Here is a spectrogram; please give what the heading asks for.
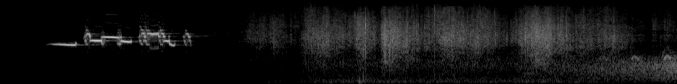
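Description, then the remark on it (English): A downy woodpecker in a tree gives a loud, close, high-pitched burst of rapid chattering notes lasting about a second and a half, followed by steady rustling, breezy background noise, among trees with a little snow still on the path. “We've got a nice little downy woodpecker in the tree near us.”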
